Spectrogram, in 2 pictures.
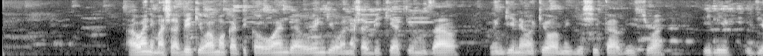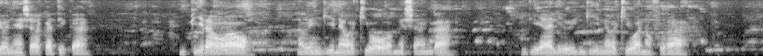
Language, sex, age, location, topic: Swahili, male, 18-24, Kisii, government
